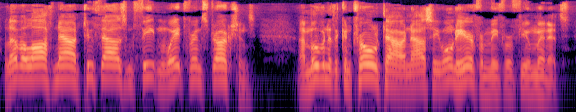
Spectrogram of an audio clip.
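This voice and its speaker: A man's voice: on the high side, animated, quick pace, dry recording, pitched above the performer's own voice, natural voice. A man voicing a commanding airline captain who gives step-by-step radio instructions. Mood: coaching. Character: middle-aged airline captain, firm and commanding. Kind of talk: audiobook character voice.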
